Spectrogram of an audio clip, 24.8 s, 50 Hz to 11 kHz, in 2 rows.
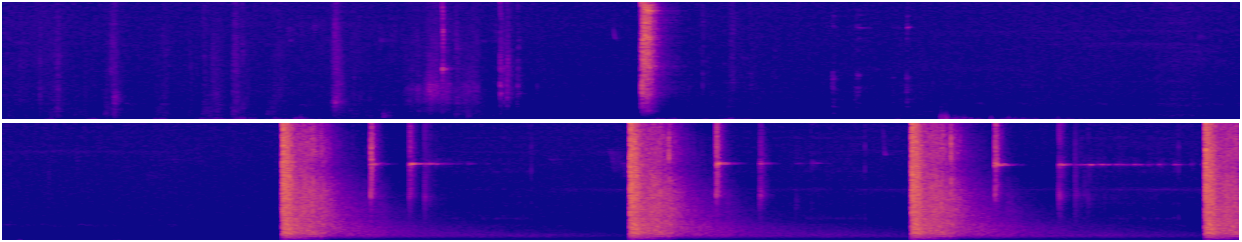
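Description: A Ruger SR1911 pistol fires from a bench rest; after quiet handling clicks and clatter, sharp loud shots ring out at intervals of about three seconds, each one followed by a decaying ring.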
